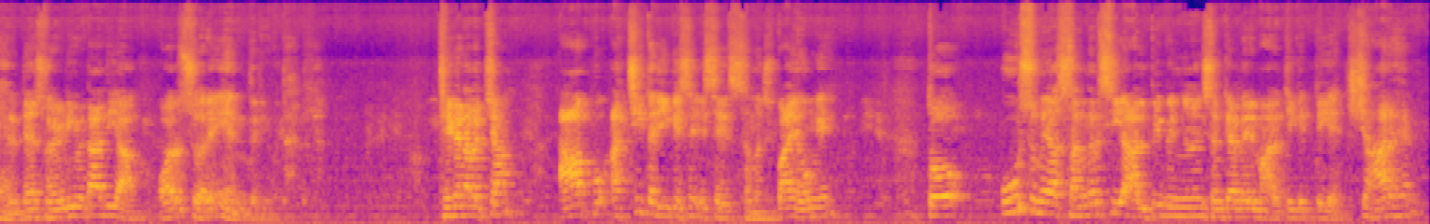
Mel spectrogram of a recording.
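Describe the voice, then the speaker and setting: A man's voice: fairly high pitch, unhurried. A male teacher giving an exam-prep lesson, asking his students questions and then answering them himself. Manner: call-and-response questioning. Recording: echoey room, far from mic.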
